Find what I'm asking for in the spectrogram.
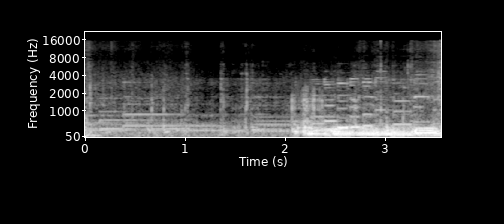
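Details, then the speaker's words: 2005–2013 C6 Corvette, passenger lower door speaker after replacement: music plays with full, steady bass and no buzzing or rattling, where the old speaker rattled badly on bass. "big difference you hear the bass but it's not a bad rattle might be hard to hear but that's way better alright"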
